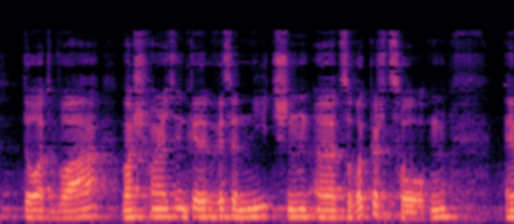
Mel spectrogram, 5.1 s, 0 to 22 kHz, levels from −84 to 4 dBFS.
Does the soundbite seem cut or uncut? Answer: uncut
